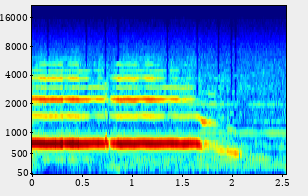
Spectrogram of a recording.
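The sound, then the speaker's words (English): A coyote howls in one long, high, steady note that bends downward and fades near the end. The call is fairly loud and clear, with no talking. “Coyotes give me the creeps. It sounds, well, it sounds just like a baby.”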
